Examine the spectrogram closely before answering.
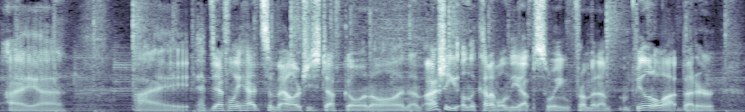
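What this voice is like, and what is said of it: Deep, congested allergy-affected voice. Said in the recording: “tell in my voice, ... I don't feel as bad as I sound. ... I get to sound kind of like Barry White”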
